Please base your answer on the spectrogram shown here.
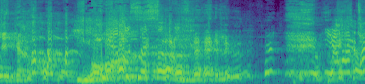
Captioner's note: everybody laughing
